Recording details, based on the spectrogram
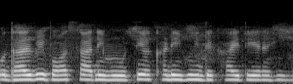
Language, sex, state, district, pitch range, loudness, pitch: Hindi, female, Chhattisgarh, Bastar, 210-220 Hz, -14 LUFS, 220 Hz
